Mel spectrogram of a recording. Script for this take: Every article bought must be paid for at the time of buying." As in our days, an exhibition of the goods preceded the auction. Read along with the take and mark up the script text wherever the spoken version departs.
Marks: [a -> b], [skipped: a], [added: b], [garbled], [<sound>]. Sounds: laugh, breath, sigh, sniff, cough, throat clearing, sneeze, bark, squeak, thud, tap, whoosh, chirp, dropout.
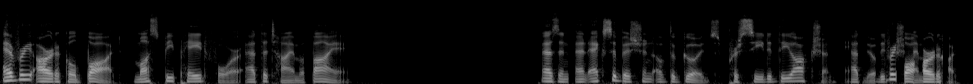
Every article bought must be paid for at the time of buying." As in [skipped: our days,] an exhibition of the goods preceded the auction. [garbled]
